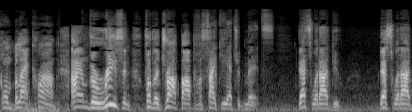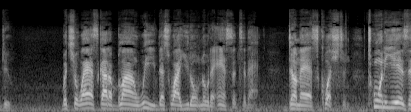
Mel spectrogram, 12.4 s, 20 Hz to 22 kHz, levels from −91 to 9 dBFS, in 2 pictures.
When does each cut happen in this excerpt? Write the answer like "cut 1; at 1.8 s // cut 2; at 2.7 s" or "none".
cut 1; at 0.9 s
